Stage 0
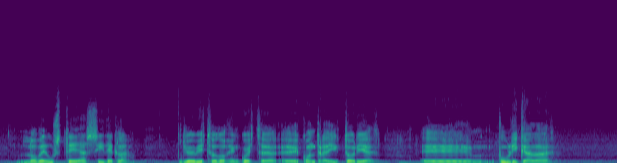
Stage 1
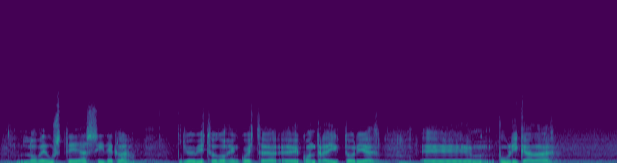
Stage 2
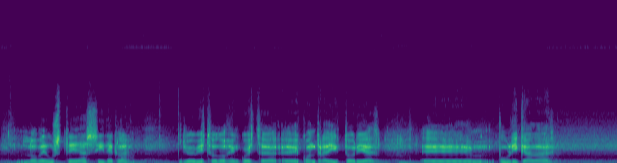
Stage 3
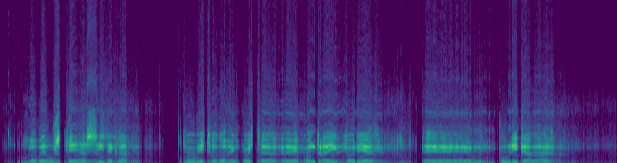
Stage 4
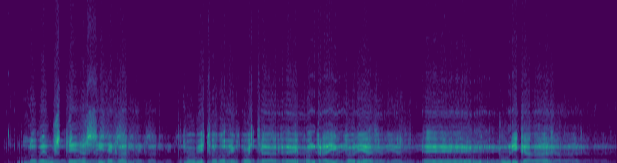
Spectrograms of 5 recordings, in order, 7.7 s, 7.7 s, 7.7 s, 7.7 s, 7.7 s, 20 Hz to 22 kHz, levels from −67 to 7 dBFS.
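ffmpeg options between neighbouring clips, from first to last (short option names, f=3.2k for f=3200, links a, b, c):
-af "adynamicequalizer=threshold=0.01:dfrequency=4500:dqfactor=0.75:tfrequency=4500:tqfactor=0.75:attack=5:release=100:ratio=0.375:range=2:mode=cutabove:tftype=bell,areverse,acompressor=threshold=-26dB:ratio=6,areverse"
-af "highshelf=f=1.7k:t=q:w=3:g=12.5"
-filter_complex "[0:a]asplit=6[a][b][c][d][e][f];[b]adelay=159,afreqshift=-35,volume=-11dB[g];[c]adelay=318,afreqshift=-70,volume=-17.9dB[h];[d]adelay=477,afreqshift=-105,volume=-24.9dB[i];[e]adelay=636,afreqshift=-140,volume=-31.8dB[j];[f]adelay=795,afreqshift=-175,volume=-38.7dB[k];[a][g][h][i][j][k]amix=inputs=6:normalize=0,aeval=exprs='sgn(val(0))*max(abs(val(0))-0.0237,0)':c=same"
-af "aecho=1:1:369|738|1107|1476:0.282|0.0958|0.0326|0.0111,volume=-8dB"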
